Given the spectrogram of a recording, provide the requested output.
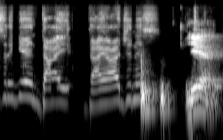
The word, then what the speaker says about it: Diogenes: And, when I look at the name, how you pronounce it again? Diogenes? Yeah, Diogenes.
